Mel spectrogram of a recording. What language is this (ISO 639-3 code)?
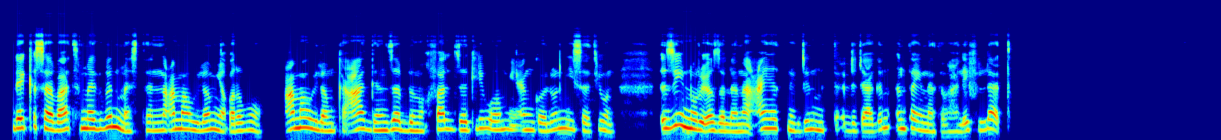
tir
